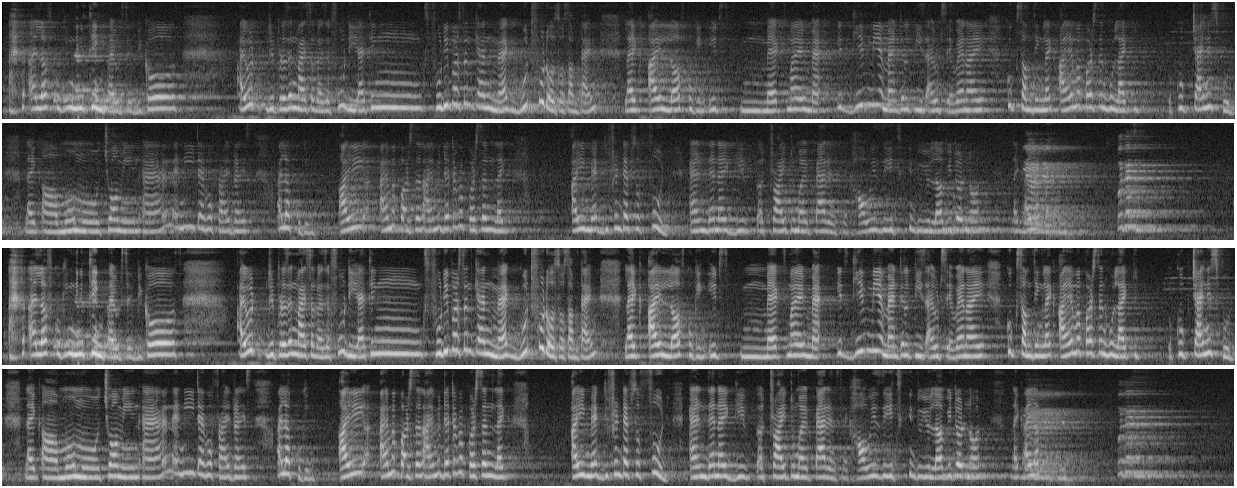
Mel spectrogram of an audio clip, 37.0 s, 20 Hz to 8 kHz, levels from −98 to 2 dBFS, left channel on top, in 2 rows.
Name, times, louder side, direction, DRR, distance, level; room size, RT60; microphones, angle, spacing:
voice 1, 0.1-10.8 11.1-17.1 17.6-23.2 23.5-26.4 27.0-28.5 28.8-33.2 33.6-34.1 34.3-34.6, right 4 dB, 50° right, 18 dB, 0.5 m, -26 dB
voice 2, 1.1-1.5 24.2-24.3 33.7-34.2 35.2-35.6, left 2 dB, 40° left, 0 dB, 3.7 m, -33 dB
25.0 x 19.0 x 7.8 m, 2.4 s
head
